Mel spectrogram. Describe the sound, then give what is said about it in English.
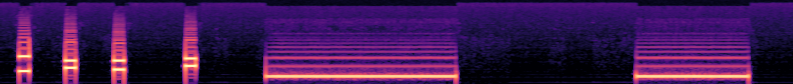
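Four short, sharp dialing beeps in quick succession, followed by two long steady telephone tones separated by a pause, clear with no voices, as a phone number is dialed to call someone's boyfriend. “I'm going to dial your boyfriend's phone number right now and let you make your awkward Tuesday phone call.”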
